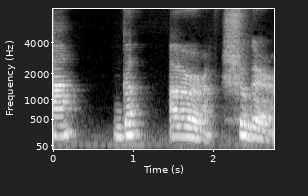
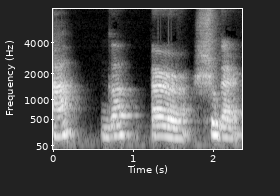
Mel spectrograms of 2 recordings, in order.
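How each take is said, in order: No difference in how they are said.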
